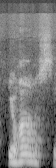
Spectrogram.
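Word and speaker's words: Johannes: I say it right johannas yeah johannas like Johan y remember Smur yeah yeah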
